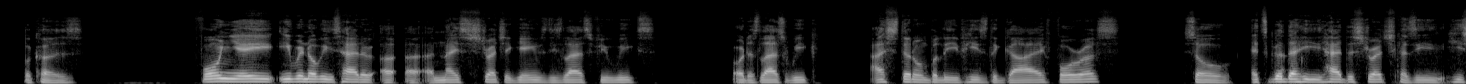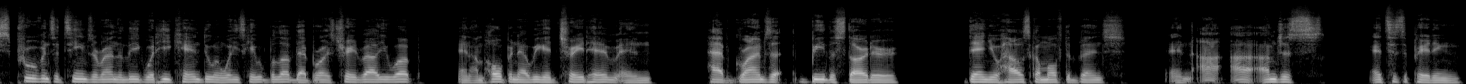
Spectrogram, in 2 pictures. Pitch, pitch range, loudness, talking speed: 105 Hz, 95-115 Hz, -25 LUFS, 180 wpm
